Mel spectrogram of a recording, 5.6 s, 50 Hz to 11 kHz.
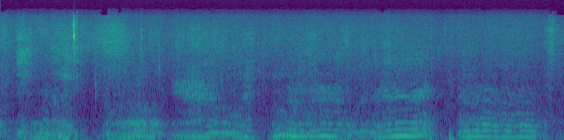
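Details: Rottweiler puppies born 28 January 2016, indoors: low, rough growling and whimpering sounds in uneven bursts, roughly once a second, with harmonic tones over a steady low background.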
